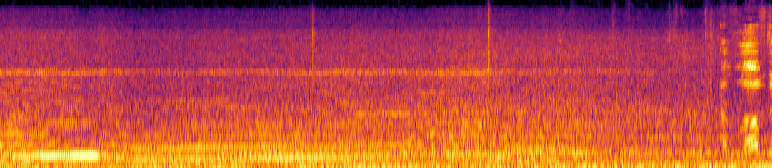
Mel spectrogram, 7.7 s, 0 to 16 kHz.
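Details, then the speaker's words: Jeep Gladiator JT 3.6L V6 with new AWE Trail Edition exhaust, driving uphill and toward a light: engine drone drops with each automatic gear change, with a gurgling burble on upshifts; a healthy exhaust note. "it sounds when it shifts it's got that verbal sound i don't know what else you call it but um you get that on some of the newer sports cars but it just makes that gurgling sound as it shifts up and it just sounds fantastic"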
